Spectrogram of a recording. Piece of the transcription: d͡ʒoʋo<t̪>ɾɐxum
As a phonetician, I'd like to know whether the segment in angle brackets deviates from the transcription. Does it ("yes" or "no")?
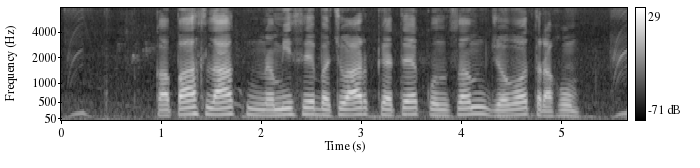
no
